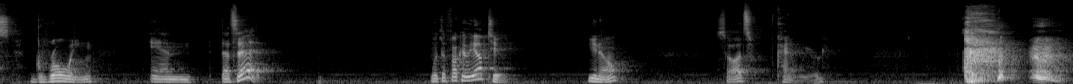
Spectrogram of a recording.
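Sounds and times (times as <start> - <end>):
speech: 0.3 - 3.3, 4.3 - 5.2, 5.9 - 6.3, 7.2 - 8.4
person coughing: 9.6 - 10.7.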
